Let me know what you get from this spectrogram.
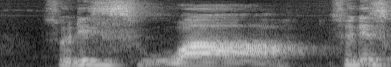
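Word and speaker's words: واو: After me the next one is what is called wow. So this is wow.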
